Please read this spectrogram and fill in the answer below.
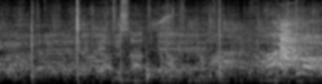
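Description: Sharp knocks of fighters' bare feet stamping and bouncing on foam competition mats, a few separate hits, against voices echoing in a large sports hall; a loud voice rises near the end.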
